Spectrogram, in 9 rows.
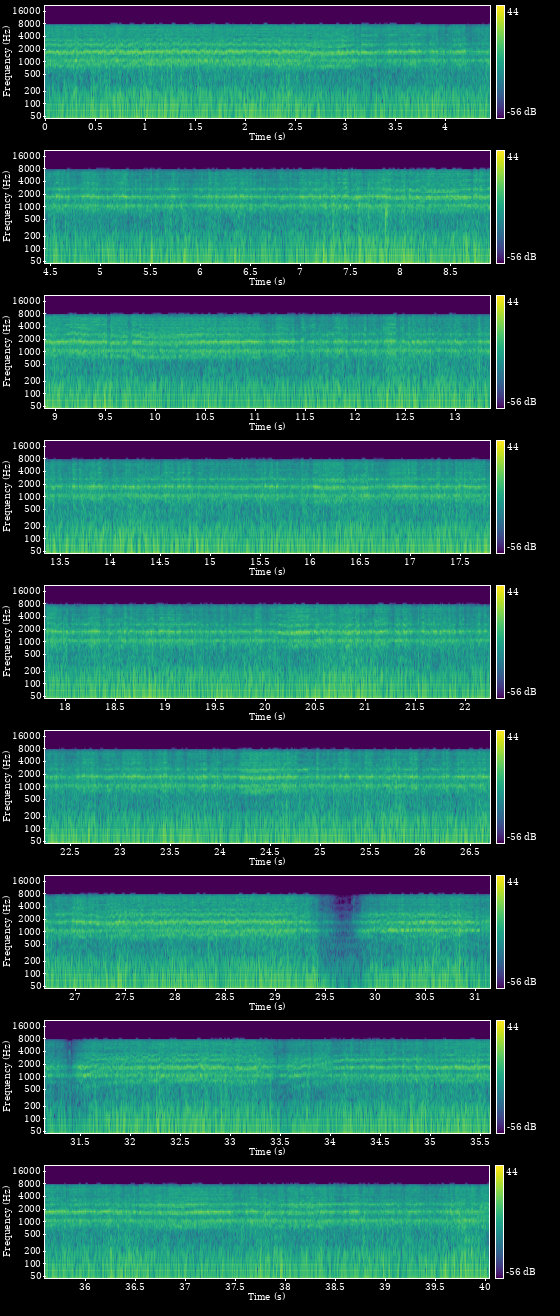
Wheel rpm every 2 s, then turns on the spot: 200, 210, 230, 230, 230, 230, 240, 230, 230, 230, 230, 230, 230, 220, 150, 110, 160, 210, 220, 230.
none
